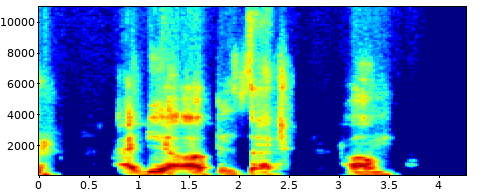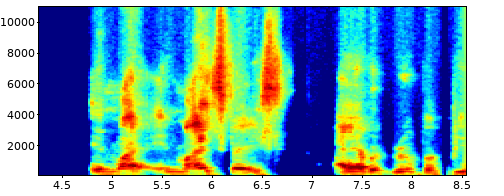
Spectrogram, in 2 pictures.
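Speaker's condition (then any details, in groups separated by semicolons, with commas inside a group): Cerebral palsy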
